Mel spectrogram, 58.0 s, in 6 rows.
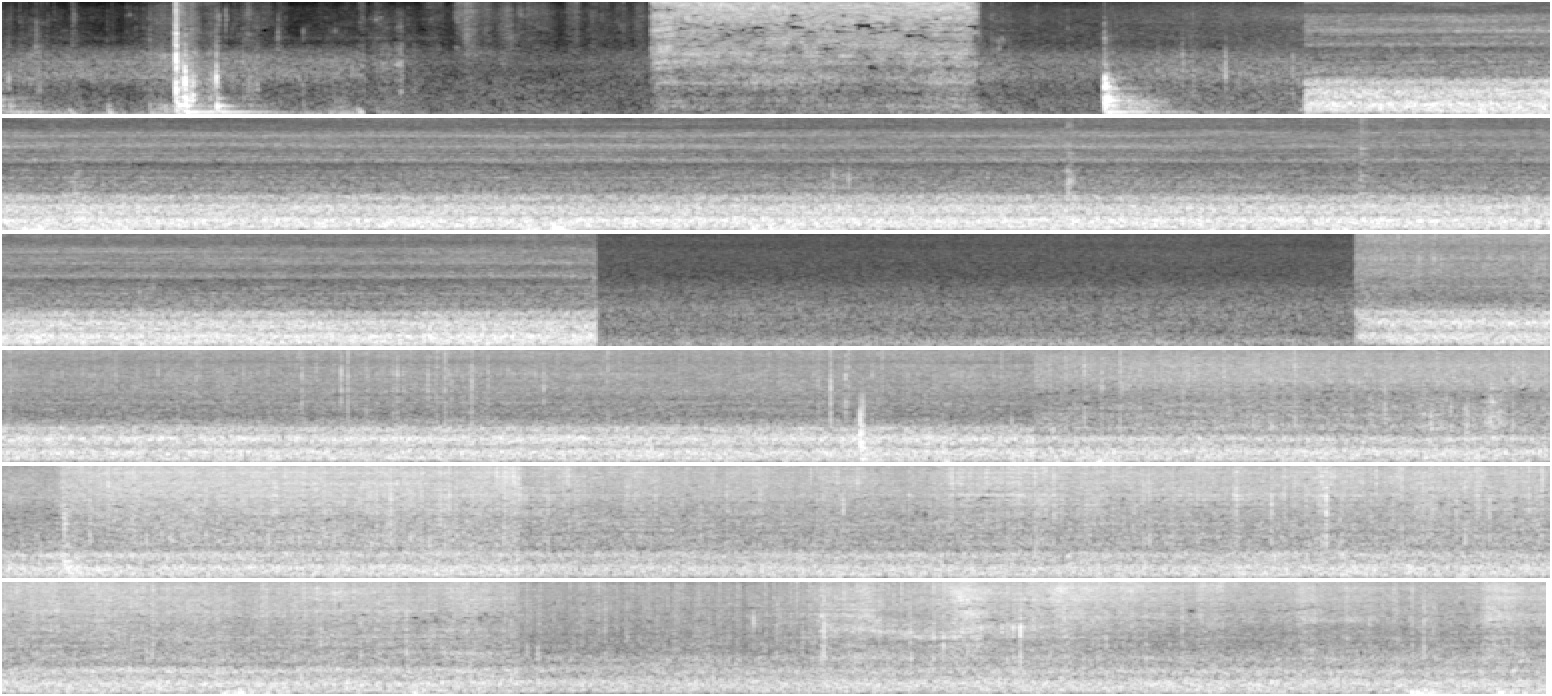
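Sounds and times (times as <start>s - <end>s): food sizzling in frying: 4.1s - 6.2s, 27.8s - 58.0s.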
